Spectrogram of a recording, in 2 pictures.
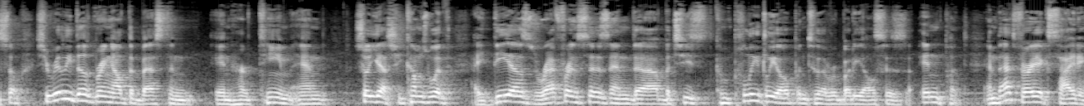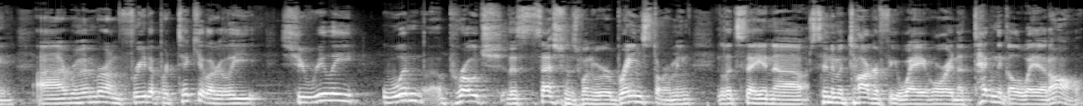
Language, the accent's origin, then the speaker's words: English; Mexico City, Mexico; moved away as an adult; now in Los Angeles, United States; growing up in Mexico City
